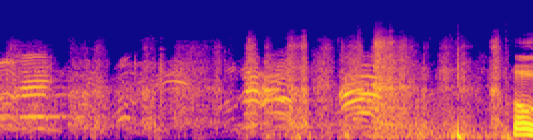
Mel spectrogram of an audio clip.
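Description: Shouting voices of rugby players calling out across an open field, fainter than the close voice around it, over a steady outdoor background hiss.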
